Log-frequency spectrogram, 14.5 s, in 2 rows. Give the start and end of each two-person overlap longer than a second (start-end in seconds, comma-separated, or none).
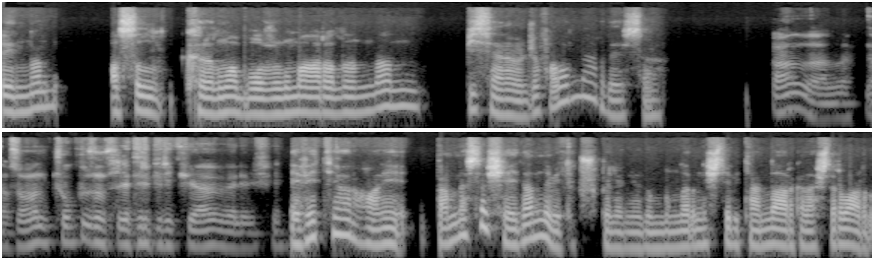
none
